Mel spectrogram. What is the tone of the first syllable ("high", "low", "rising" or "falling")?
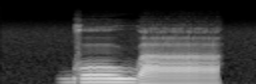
high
